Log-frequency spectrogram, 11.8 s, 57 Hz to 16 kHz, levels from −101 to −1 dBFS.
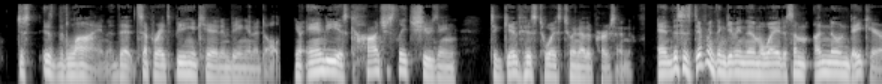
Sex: male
